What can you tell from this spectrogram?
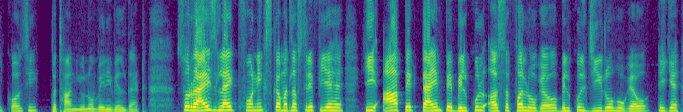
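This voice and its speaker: An Indian man teaching English idioms for exams, repeating each phrase slowly and quizzing the viewer. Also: high voice, clean tone, dry recording. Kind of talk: exam-prep vocabulary lesson.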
